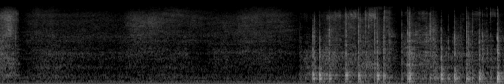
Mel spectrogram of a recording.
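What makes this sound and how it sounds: Fingertips and long nails scratch the flat top of a solid, dark-stained wooden table, making a soft, steady, hissy rasp for about three seconds. Then they switch to fast, uneven tapping: quick, dry, bright clicks with a woody knock and almost no ring.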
